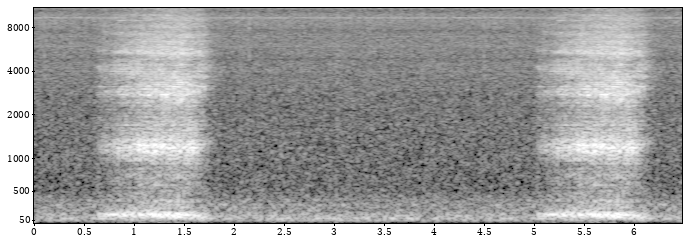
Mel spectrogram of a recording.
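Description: Two long, rumbling snores about four seconds apart over faint room noise; steady snoring during sleep.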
